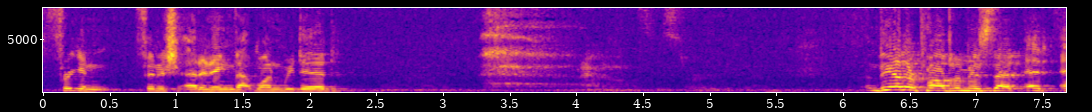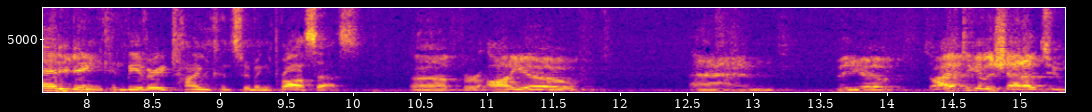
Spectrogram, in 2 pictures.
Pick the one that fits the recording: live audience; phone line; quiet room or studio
live audience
